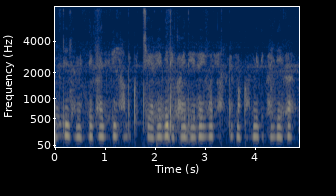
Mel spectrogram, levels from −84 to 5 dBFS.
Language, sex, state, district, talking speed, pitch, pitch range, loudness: Hindi, female, Bihar, Gopalganj, 295 wpm, 175 Hz, 170-180 Hz, -38 LUFS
